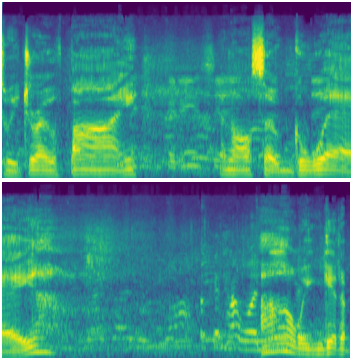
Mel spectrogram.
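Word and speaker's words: Güell: Well, we have made our way up to the park guay area. That is gu u e l pronounced guay.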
